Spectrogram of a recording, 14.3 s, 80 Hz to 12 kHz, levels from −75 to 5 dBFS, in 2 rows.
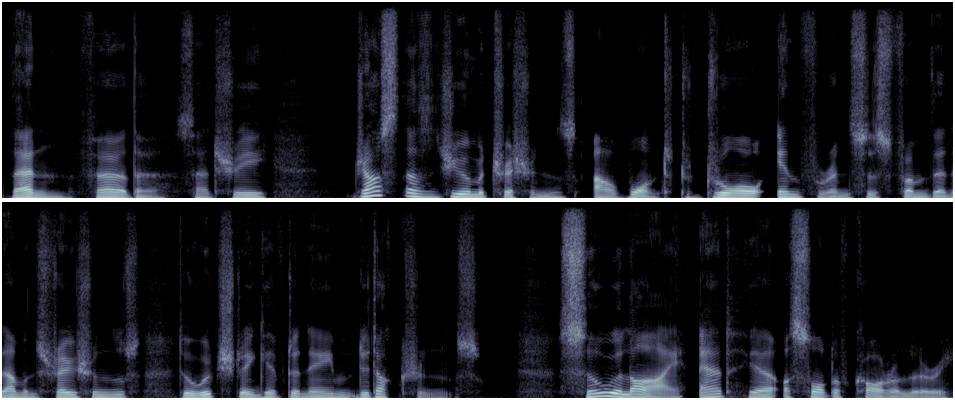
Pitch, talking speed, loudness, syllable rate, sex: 135 Hz, 130 wpm, -21 LUFS, 4.0 syllables/s, male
